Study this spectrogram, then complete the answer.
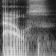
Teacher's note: The H dropping is a classic Cockney trait. House becomes ouse, for example.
